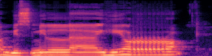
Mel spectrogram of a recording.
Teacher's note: huruf r-nya ayah bunda terlalu bergetar ya. Bismillahirra itu bergetar banget ya.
